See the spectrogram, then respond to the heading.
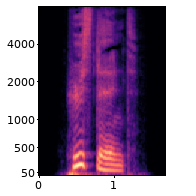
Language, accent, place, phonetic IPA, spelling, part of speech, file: German, Germany, Berlin, [ˈhyːstl̩nt], hüstelnd, verb, De-hüstelnd.ogg
- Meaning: present participle of hüsteln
